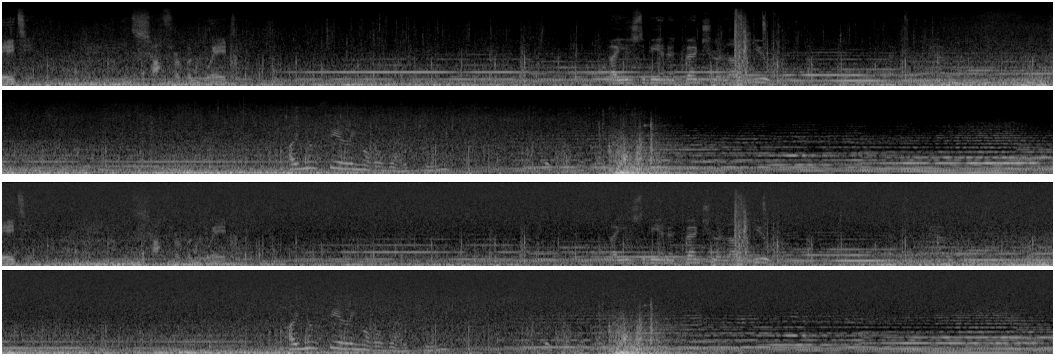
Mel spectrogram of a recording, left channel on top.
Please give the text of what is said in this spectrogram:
Insufferable waiting. I used to be an adventurer like you. Are you feeling all right, Lee?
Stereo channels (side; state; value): right; noise; hiss, 9 dB below the sound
